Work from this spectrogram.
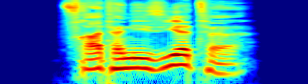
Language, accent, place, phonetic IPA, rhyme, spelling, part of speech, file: German, Germany, Berlin, [ˌfʁatɛʁniˈziːɐ̯tə], -iːɐ̯tə, fraternisierte, adjective / verb, De-fraternisierte.ogg
- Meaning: inflection of fraternisieren: 1. first/third-person singular preterite 2. first/third-person singular subjunctive II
